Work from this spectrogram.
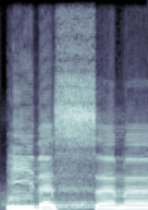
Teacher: huruf ma ya dipanjangkan lima harakat karena di atasnya terdapat tanda bacaan panjang lima harakat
